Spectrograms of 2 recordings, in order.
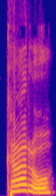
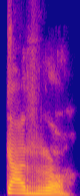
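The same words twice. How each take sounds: First: Caro with a light single tap on the r. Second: Carro with a long strong rolled r. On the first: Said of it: "gets a little trill". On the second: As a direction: let the tongue flap hard on the rr in carro. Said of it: "really have to let the air flow over that tongue and let the tongue flap more". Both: Shown as a demonstration.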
